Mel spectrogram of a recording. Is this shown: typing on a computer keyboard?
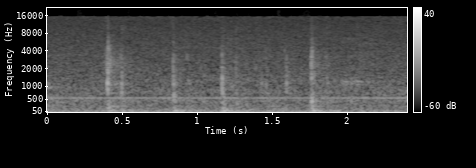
yes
